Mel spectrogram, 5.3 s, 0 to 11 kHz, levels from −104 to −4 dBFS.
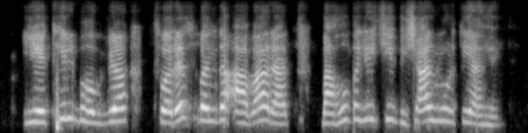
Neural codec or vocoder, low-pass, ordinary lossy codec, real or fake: vocoder, 22.05 kHz, 80 mel bands, WaveNeXt; 9.9 kHz; Opus, 16 kbps; fake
